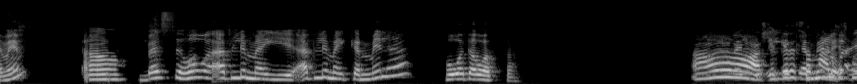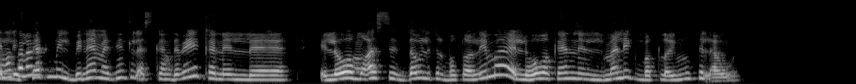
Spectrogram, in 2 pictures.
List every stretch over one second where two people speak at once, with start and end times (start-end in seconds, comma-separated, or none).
7.3-9.0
